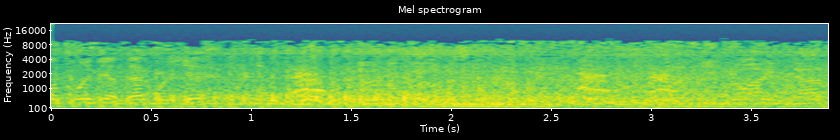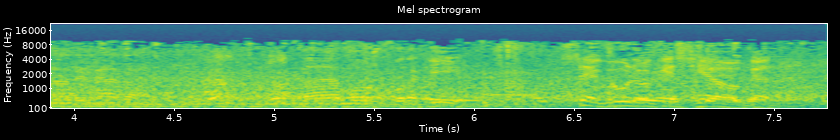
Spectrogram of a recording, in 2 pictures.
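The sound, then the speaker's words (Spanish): Police dogs bark while searching a riverbank at night, with repeated barks and yips over a steady, dense rumble, and people's voices mixed in throughout. “Grupos de policías con perros peinan la zona en busca de cualquier indicio.”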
